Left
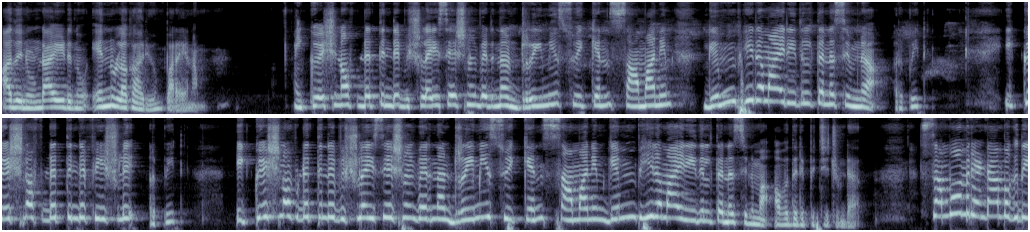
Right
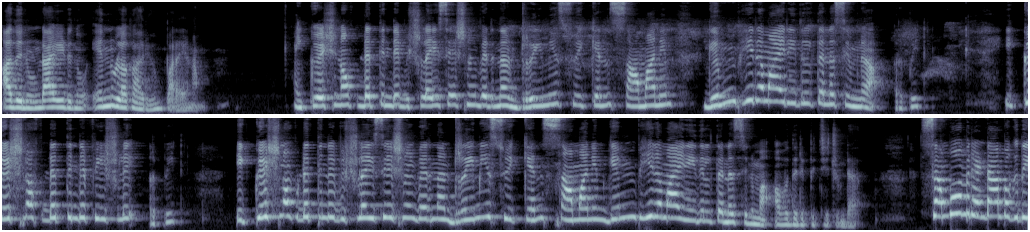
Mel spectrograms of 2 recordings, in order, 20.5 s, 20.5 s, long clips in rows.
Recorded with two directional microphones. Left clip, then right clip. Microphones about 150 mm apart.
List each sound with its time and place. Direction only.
0.0 s speech: 25° left (ahead or behind)
19.5 s speech: 20° left (ahead or behind)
